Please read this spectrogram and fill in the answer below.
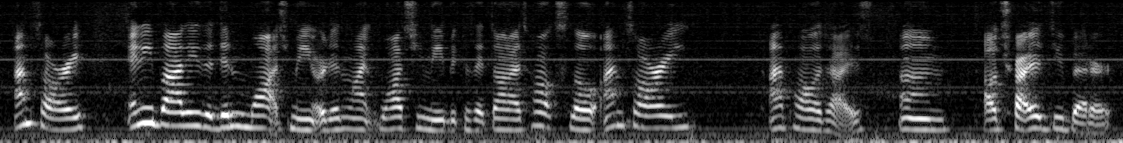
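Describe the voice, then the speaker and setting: Talking at a fairly quick pace in an American accent, a woman keeps a medium pitch with ordinary variation. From US South. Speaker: craft vlogger. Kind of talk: casual chat. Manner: halting.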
